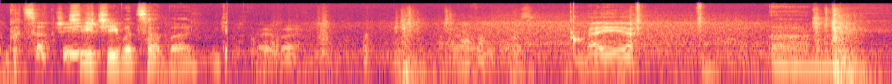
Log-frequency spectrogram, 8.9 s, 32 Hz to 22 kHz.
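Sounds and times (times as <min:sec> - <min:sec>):
speech: 0:00.2 - 0:02.3, 0:05.9 - 0:06.6
door creaking on its hinges: 0:08.0 - 0:08.7
door shutting with a solid thud: 0:08.1 - 0:08.7.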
